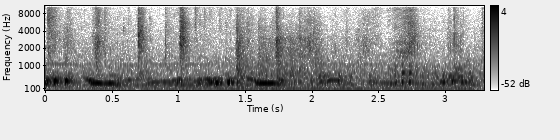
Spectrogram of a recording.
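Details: Young pigeon, raised as a baby from two weeks old to four months, giving low, soft cooing notes in short wavering phrases indoors, with scattered clicks and rustling around it.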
